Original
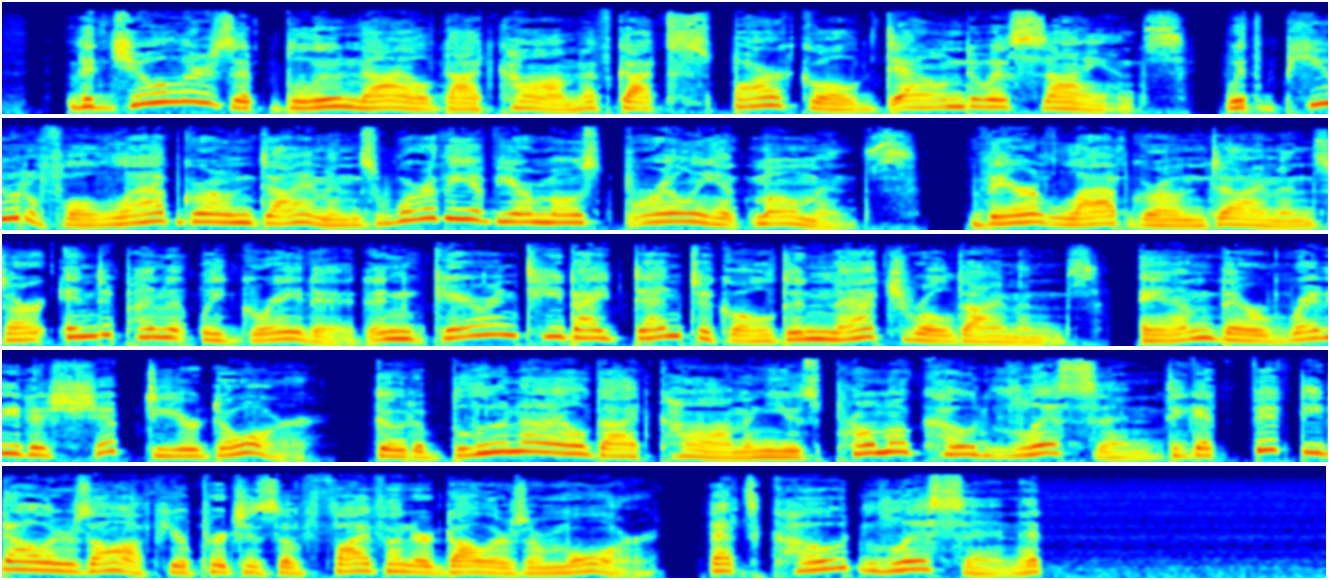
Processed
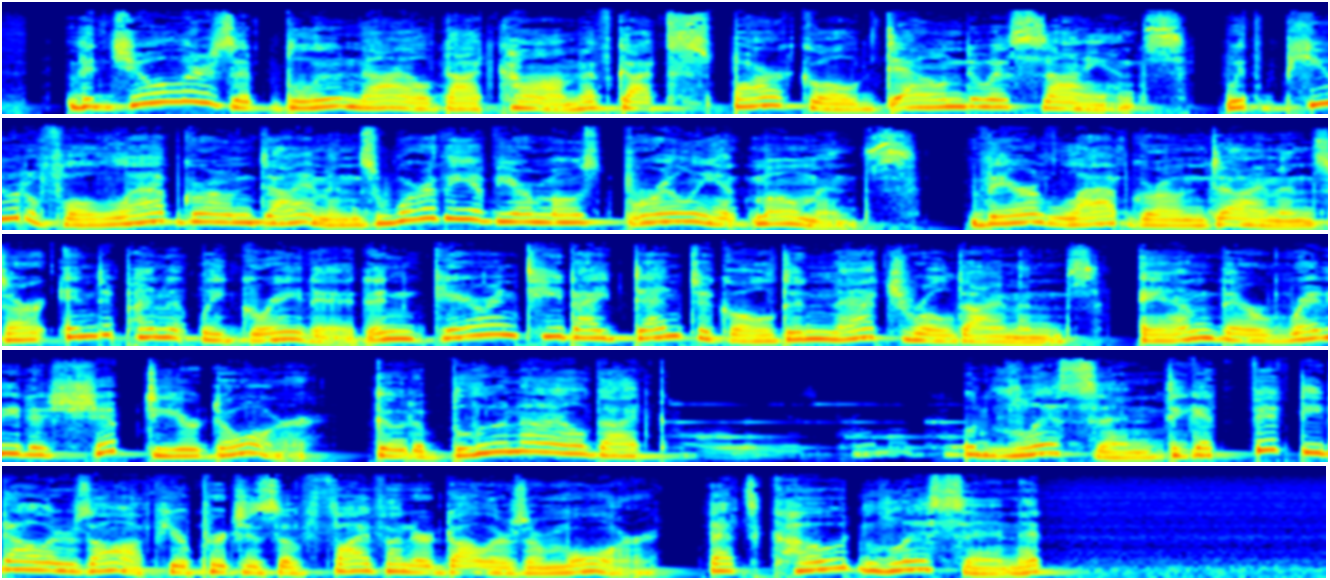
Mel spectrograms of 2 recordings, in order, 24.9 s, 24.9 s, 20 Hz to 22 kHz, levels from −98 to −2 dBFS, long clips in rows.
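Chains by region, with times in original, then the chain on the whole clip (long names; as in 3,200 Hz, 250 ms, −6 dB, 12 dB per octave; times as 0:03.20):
0:17.39–0:18.53: high-pass filter 240 Hz + downward compressor 3 to 1, threshold −31 dBFS + resonances in every octave A, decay 0.38 s
whole clip: parametric band 220 Hz +8 dB 0.9 octaves; mains-hum notches 60/120/180/240 Hz; downward compressor, threshold −27 dBFS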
